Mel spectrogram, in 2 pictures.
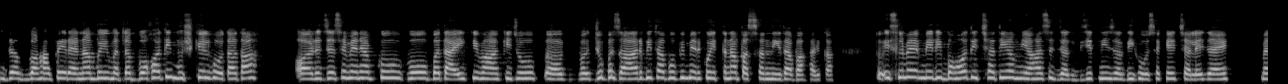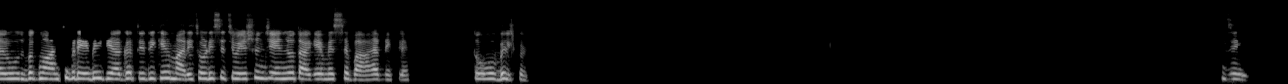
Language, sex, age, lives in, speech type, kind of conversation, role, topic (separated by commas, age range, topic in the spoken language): Hindi, female, 25-29, India, conversation, podcast, guest, Aapke ghar ki migration ki kahani kya hai?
